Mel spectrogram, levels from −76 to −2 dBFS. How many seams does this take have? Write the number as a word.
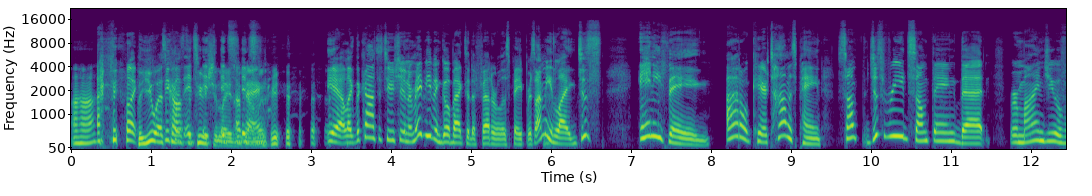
zero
